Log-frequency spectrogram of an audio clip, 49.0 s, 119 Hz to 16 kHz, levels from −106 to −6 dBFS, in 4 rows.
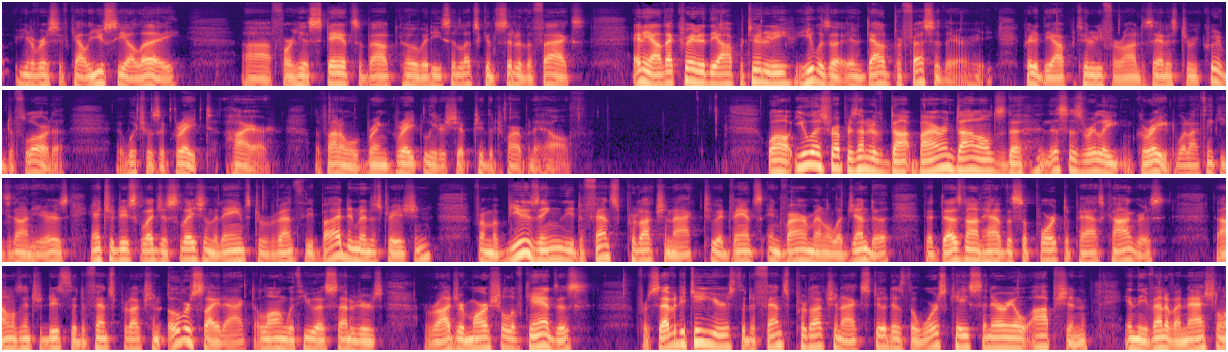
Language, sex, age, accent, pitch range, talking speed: English, male, 50-69, American, 105-130 Hz, 160 wpm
